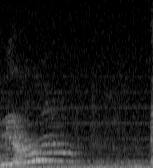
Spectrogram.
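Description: A pet cat meows from inside a closed box during a live stage play, a drawn-out, slightly muffled rising and falling call heard once near the start, with room noise around it.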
